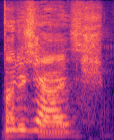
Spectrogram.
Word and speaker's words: Buttigieg: Well, Ed Schrock is like obviously a negative representation, but now you're seeing there's Corey Johnson, there's Pete Buttigieg.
